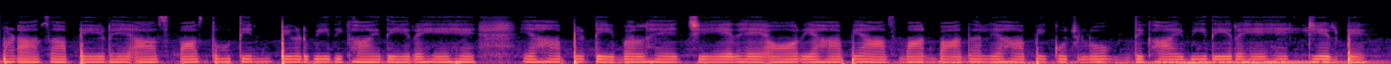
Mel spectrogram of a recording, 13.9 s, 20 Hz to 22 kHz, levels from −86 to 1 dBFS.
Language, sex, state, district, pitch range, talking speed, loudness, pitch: Hindi, female, Haryana, Rohtak, 165-170 Hz, 150 wpm, -24 LUFS, 170 Hz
